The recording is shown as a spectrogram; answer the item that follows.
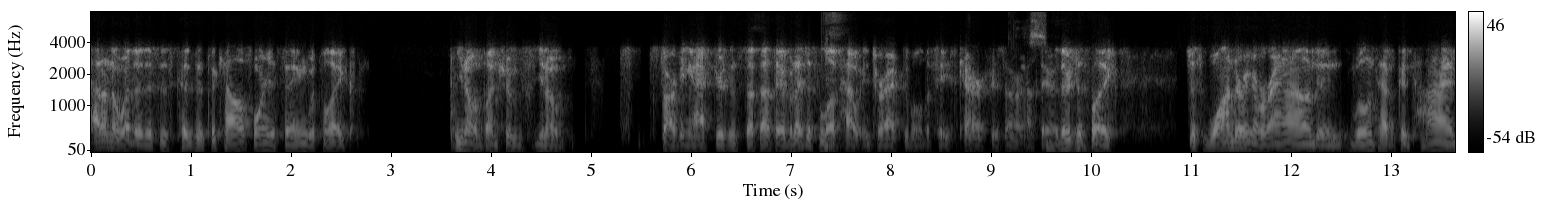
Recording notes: This is the Live Call-in Show from this past Sunday night, October 29, 2023!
